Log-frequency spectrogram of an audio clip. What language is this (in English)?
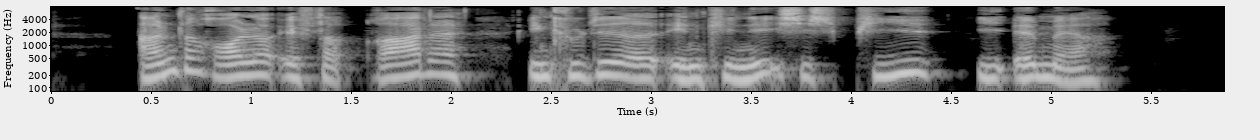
Danish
